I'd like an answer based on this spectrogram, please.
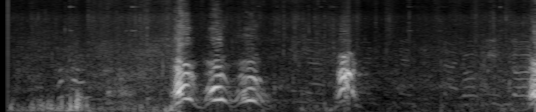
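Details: German Shepherds playing in the sea with friends: a short burst of three quick, harmonic barks, then one more sharp bark a second later, over low murmuring and faint background noise.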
